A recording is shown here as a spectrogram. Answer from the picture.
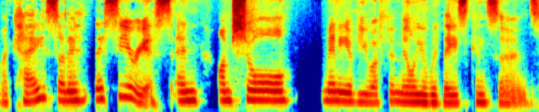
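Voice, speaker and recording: A woman's medium-pitched voice in an Australian accent, with ordinary pitch variation, moderate pace, very even loudness, a somewhat breathy quality, a dark, mellow tone and a dry, close sound with no echo. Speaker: teacher educator and education researcher. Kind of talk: conference talk.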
